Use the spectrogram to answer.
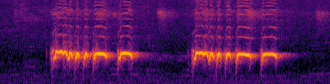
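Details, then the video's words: Vigorously singing local zebra dove gives two matching phrases of quick, clipped staccato coos, each about a second long and trailing into a short held note, separated by a brief pause on a clean, quiet background. "suara perkutut lokal gacor"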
